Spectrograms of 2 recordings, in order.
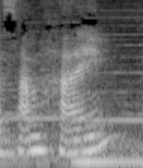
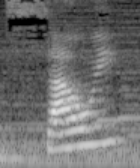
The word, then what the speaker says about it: Samhain: lo pueden pronunciar Samhain o Samhain. en algunos lugares dicen Sawi, eh, Sawen, em, ¿cómo más dicen? Sound.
